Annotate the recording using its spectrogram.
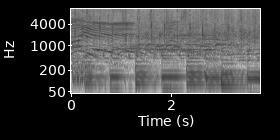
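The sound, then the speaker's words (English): An audience bursts into loud, sustained applause for the cast and crew, dense clapping mixed with cheers and a few high whoops, continuing steadily for the full few seconds without pause. “Please give a round of applause to the cast and crew.”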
